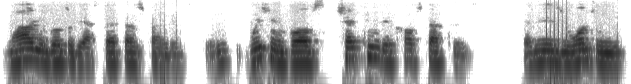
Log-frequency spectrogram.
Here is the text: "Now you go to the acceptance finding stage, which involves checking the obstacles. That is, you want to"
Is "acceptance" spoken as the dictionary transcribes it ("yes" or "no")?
no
